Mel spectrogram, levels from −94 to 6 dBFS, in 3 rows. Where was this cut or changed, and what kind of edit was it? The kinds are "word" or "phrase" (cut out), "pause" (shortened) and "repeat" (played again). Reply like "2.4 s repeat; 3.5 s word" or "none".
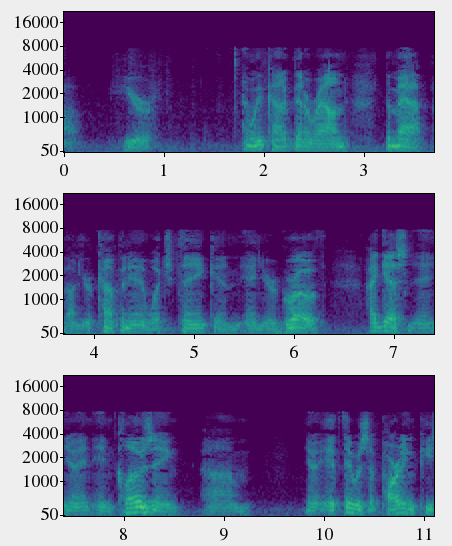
8.7 s pause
